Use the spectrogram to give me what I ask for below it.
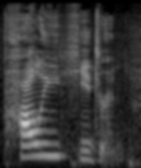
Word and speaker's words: polyhedron: a fancy word but how you pronounce that is polyhedron and all it is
